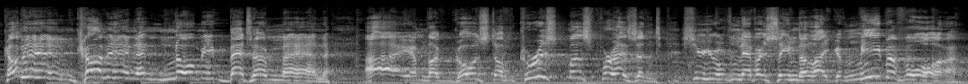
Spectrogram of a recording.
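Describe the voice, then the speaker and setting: A man's voice: very high-pitched, sing-song, slow, bright, forceful tone, faint music behind, pitched above the performer's own voice, full character voice. A man playing a jolly giant spirit in a radio drama, grand and declamatory, with long reverb on the voice. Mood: jovial, solemn. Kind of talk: radio theater acting. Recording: long echoing hall reverb.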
